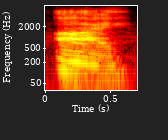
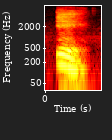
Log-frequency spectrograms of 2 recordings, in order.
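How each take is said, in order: First: The vowel is long, like 'eye'. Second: The vowel is short, like 'ih'. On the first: "long sound" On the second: "it becomes the short sound"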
